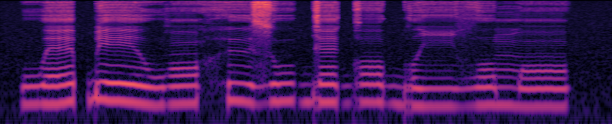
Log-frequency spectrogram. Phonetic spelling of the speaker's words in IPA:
w ɛ˨˦ ɓ eː˦˨ w ɔ̃˧ h ɨ˦˨ z u˦ ɡ ɛ˦ ɡ ɔ˦ ɡʷ iː˨ v o˧ m ɔ̃˧

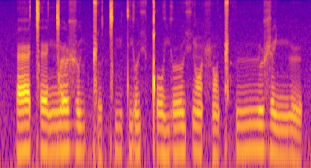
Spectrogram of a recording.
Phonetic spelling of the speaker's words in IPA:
æ ǀ ɛ ŋ͡ǀ œ ʐ ɵ ʎ ɡ͡ǁ ɵ ǀ i t j ɵ ç ǃ o j ɵː ç ɔ̃ ɬ ɔ̃ ǁʰ ʉː ʐ e ɲ ø

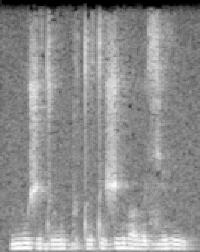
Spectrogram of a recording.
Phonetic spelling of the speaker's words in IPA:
ɲ u ʒ i d ɹ u b ɯ t ɯ t i ʒ i l ɔ l ɯ zʲ e ð i

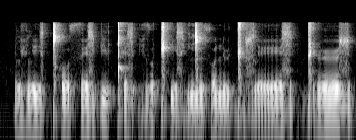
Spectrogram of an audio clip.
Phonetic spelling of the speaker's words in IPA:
l e̤ l iː z ǀʰ o θ e z pʲ ʉː ǃʰ e z ʔ i̤ ð o ǁʰ iː z i̤ ŋ͡ǀ ʉ θ o n ʉ ɡ͡ǁ o z l eː z | ɡ͡ǁ øː z

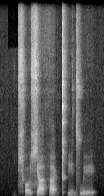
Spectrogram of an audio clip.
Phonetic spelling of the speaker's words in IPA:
t͡ɕʰ ɔ˨˩ ɕ a˥˧ h a˦ k̚ t̪ʰ i˧ d͡z w e˨˩

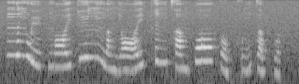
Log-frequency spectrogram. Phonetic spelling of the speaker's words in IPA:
n̪ ɵ˥ n w yː˨ p̚ ŋ ɔː˨˧ j k yː˥ n ŋ ɐ˨ ŋ j ɔː˨˥ j pʰ ɪ˥ ŋ t̪ʰ ɐ˧ m p ɔː˥ k o˨˩ w kʰ ʊ˨˥ ŋ t̪ ɐ˨˧ w kʷ ɐ˨˥ p̚

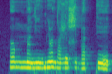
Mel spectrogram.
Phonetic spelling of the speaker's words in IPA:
ʌ mː ã d ĩ b ĩ dˤ ʌ ɮ ə ɕ ɪ b a kː ẽ

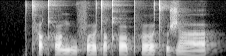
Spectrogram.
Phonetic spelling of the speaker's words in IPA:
tʰ ə qʰ uː ŋ uː f ʌː t ʌ qʰ uː pʰ ʌː tʰ ɵ ʒ aː

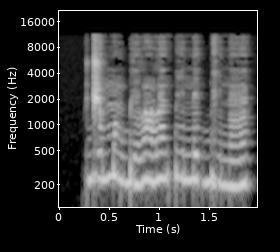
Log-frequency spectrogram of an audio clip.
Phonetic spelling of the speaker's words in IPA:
d͡ʒ o˧ m ɔ̃˧ ɡ͡b e˨ l ɔ̃˧ l ɛ̃˦ k͡p i˦ n e˦ ɡ͡b i˦˨ n ɛ̃˨˦

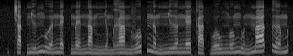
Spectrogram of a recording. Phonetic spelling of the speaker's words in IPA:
c a˨˩ t̚ ɲ ɨ˨˩˦ ŋ u˨˩˨ ə̯ n ɛ˨˩ k̚ m ɛ˨˩˨ n a˨˩ m ɲ ə˨˩˨ m ɣ a˨˩ m v o˦˥ p̚ n ə˨˩˨ m ɲ ɨ˧ ə̯ ŋ ɛ˧ k a˨˩ t̚ w o˧ w ŋ o˧˥ ŋ u˨˩˦ n m aː˦˥ t̚ ɣ ə˧˥ m

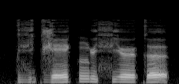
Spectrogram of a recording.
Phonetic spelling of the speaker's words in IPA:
vʲ o k ʒ eː k ŋ y fʲ øː k ə

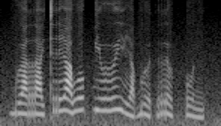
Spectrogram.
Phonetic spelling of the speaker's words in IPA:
b ɯ˧ a̯ r a˧ j t r i˥˩ a̯ w o˦˥ k̚ j ɯː˦˥ j i˨˩ a̯ b ɯː˨˩ t̚ r ɯː˨˩ k̚ ʔ u˨˩ n

